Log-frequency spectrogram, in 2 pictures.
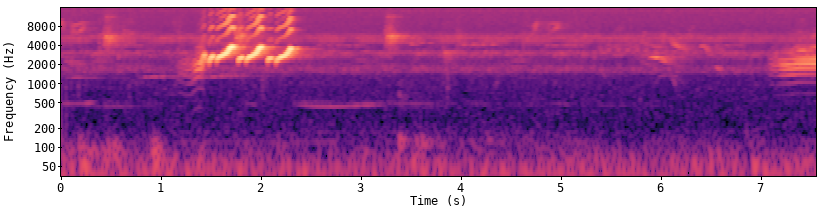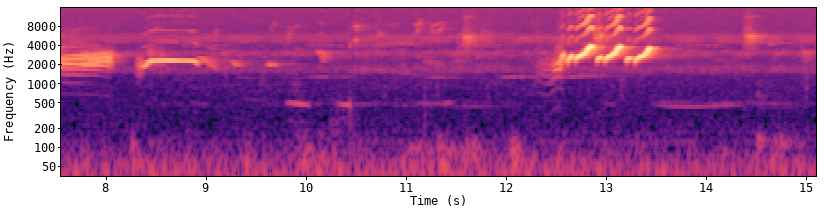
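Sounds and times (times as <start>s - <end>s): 
Helmeted manakin Antilophila galeata calls: 1.1s - 2.6s, 7.1s - 10.5s, 12.2s - 13.9s.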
